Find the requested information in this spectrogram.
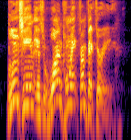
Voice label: One Pt From Victory Blue 2 Flags, announcer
